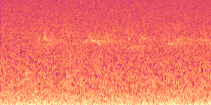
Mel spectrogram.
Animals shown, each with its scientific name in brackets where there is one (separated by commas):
American Robin (Turdus migratorius), Red-eyed Vireo (Vireo olivaceus)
